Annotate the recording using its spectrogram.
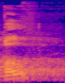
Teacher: قاف با زبر قو، یہاں واو لین ہے، حروف مدہ سے اس کی مقدار کو کچھ کم رکھیں گے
